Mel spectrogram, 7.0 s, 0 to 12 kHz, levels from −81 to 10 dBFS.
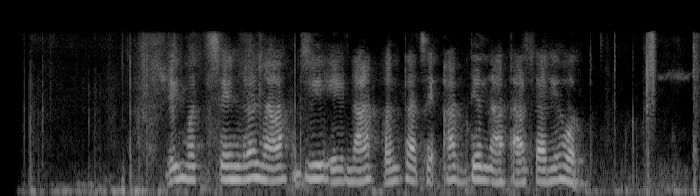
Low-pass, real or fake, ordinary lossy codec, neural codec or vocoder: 7.2 kHz; fake; AAC, 32 kbps; codec, 16 kHz, 2 kbps, FreqCodec, smaller model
